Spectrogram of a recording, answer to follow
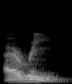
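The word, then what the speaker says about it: εἰρήνη: word for peace it's it's i'm going to spell it for you it's e-i-r-e-n-e irene and that's where we get our english word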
